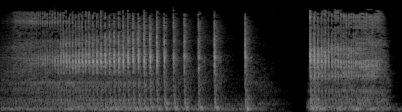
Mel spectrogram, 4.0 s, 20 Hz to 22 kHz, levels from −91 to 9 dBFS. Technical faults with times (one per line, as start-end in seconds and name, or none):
0.00-4.02 MP2 compression
1.41 bit error spike
3.14-3.55 DAB burbling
